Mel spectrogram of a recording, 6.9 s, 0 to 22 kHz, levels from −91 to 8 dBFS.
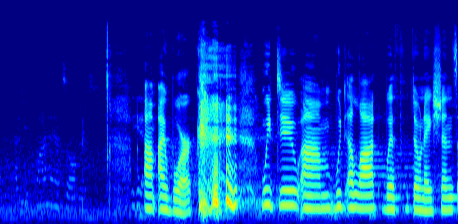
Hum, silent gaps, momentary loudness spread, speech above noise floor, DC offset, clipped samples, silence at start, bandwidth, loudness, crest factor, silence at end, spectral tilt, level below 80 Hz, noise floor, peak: none; none; 14 LU; 35 dB; under 0.1%; under 0.1%; 2.05 s; 15.5 kHz; -35 LUFS; 22 dB; 0 s; -4.5 dB/octave; -80 dBFS; -70 dBFS; -16 dBFS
